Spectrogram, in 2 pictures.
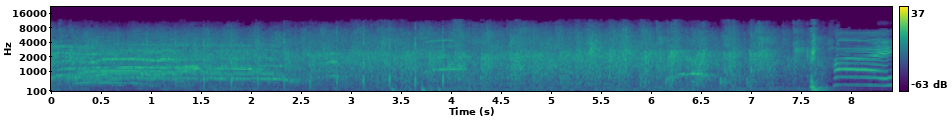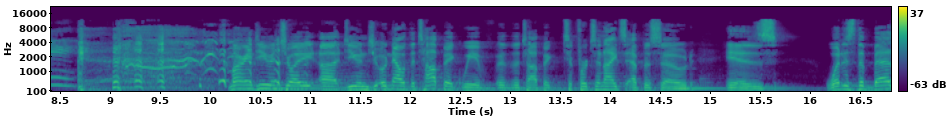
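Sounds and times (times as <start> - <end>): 
audience applause and cheering: 0.0 - 8.0
laughter: 8.7 - 11.9
speech: 10.2 - 16.8.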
